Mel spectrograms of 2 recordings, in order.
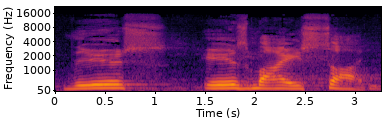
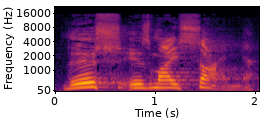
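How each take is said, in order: First: It is said very slowly. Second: It is said at normal speed.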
